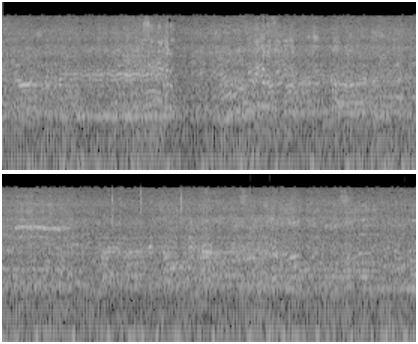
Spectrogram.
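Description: Many people talk and shout all around.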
